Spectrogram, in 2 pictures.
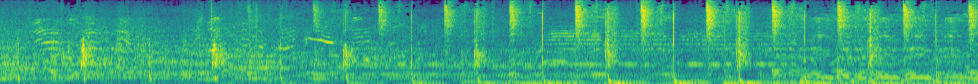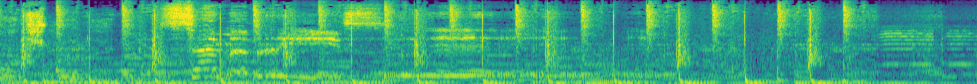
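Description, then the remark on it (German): A loud, upbeat jingle, the opener of the show Baywatch Berlin Summer Breeze, plays from a boombox for about fifteen seconds, with steady punchy percussion, sustained chords and swooping, gliding melodic tones, cutting off abruptly at the end. “Das ist der Opener von Baywatch Berlin Summer Breeze. Mach das mal an hier.”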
